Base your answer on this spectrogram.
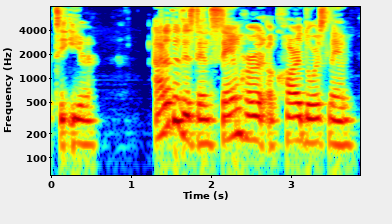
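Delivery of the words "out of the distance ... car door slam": ordinary delivery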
